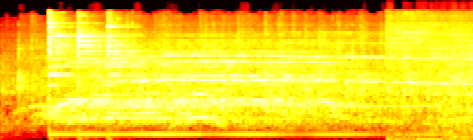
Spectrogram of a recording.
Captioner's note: bell ringing; crowd cheering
